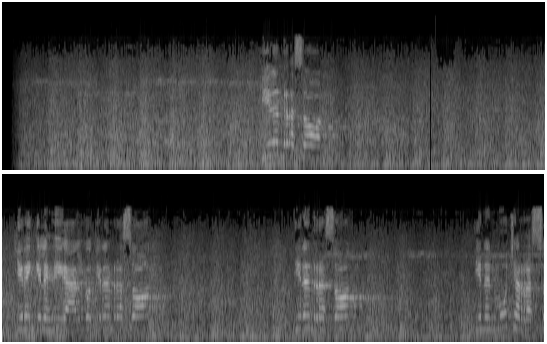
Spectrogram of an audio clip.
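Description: A woman speaks into a microphone over a loudspeaker.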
